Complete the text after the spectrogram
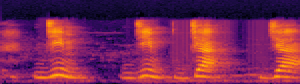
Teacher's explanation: Jim, nah masdud antara letupan dan geseran. Dan dia tuh majhur, dia bergetar ketika mengeluarkan huruf jim itu. Jim, jim, ja, adanya getaran.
